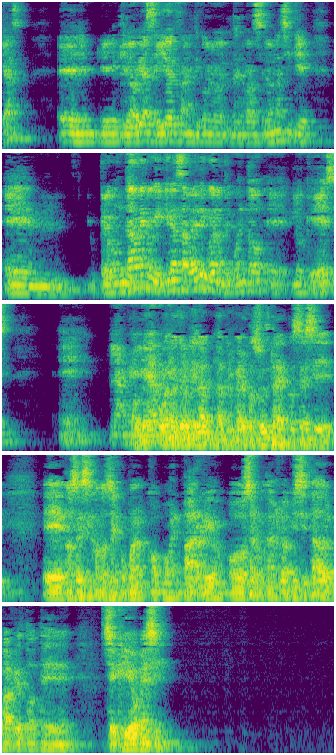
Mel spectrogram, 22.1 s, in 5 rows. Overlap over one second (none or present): present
